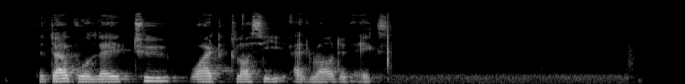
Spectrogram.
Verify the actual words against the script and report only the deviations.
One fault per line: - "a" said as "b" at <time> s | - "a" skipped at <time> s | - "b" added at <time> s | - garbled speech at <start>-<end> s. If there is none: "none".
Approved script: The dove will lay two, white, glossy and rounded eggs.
none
